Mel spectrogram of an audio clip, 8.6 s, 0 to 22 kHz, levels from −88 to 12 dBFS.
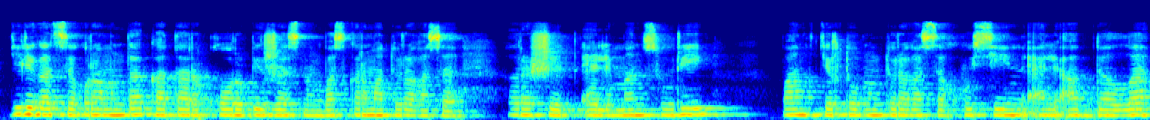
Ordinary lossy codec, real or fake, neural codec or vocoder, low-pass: none; fake; vocoder, 44.1 kHz, 128 mel bands every 512 samples, BigVGAN v2; 9.9 kHz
